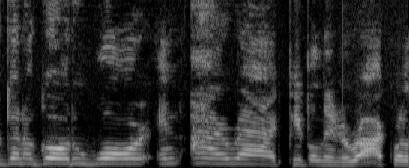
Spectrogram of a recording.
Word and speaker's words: Iraq: the wrong things like president bush used to say iraq there's no such thing as iraq it's pronounced iraq i'm pretty sure when he was like we're gonna go to war in iraq people in iraq were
